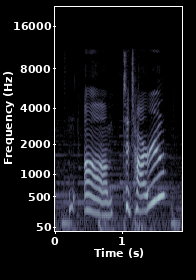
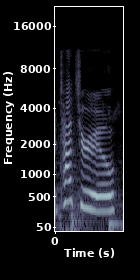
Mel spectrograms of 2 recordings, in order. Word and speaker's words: Tataru: you guys got, like, Tataru? Some people call her Tatsuru, and, like, I call her Tataru, so it's kind of just, like, however you guys want to pronounce it, you know?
